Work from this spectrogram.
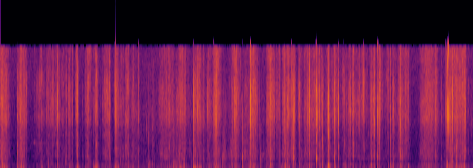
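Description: Long acrylic nails scratch and tap the laces and toe box of an empty white leather Nike sneaker resting on a lap. A steady, dry crinkling scrape runs throughout, broken by sharp, bright clicking taps that stop instantly without ringing.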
